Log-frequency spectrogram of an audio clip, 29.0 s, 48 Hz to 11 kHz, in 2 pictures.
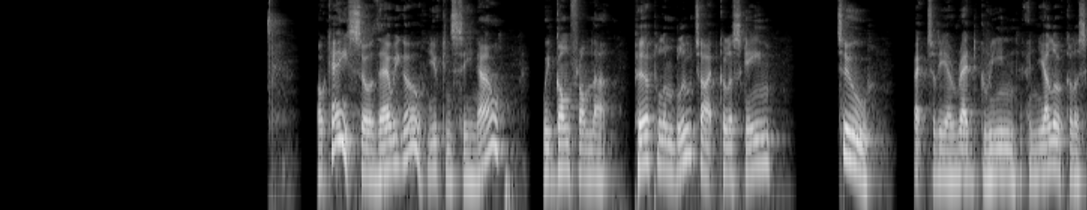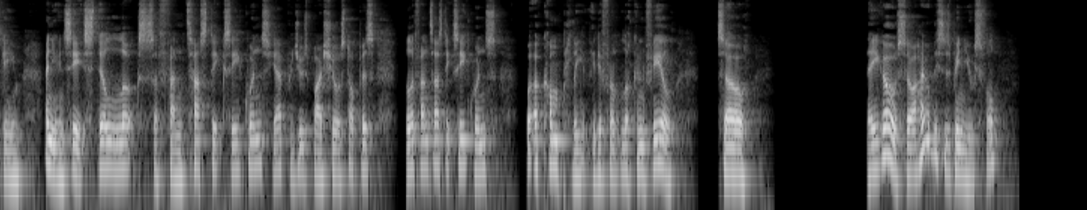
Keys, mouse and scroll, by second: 2.3 click.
